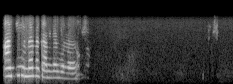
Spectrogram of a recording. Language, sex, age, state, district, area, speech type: Dogri, female, 45-60, Jammu and Kashmir, Samba, rural, conversation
